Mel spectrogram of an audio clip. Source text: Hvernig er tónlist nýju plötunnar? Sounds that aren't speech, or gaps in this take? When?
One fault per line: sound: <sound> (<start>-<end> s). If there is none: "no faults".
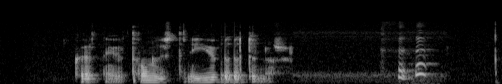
sound: laugh (3.8-4.4 s)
